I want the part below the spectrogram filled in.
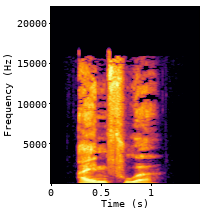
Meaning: import (the practice of importing)
- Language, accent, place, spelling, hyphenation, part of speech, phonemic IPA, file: German, Germany, Berlin, Einfuhr, Ein‧fuhr, noun, /ˈaɪ̯nfuːɐ̯/, De-Einfuhr.ogg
